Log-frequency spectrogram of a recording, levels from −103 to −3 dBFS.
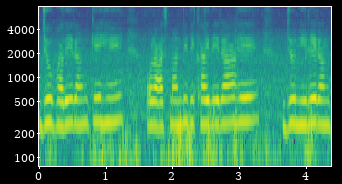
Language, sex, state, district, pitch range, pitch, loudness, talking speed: Hindi, female, Maharashtra, Aurangabad, 260-275 Hz, 265 Hz, -14 LUFS, 220 wpm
